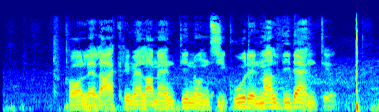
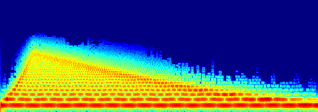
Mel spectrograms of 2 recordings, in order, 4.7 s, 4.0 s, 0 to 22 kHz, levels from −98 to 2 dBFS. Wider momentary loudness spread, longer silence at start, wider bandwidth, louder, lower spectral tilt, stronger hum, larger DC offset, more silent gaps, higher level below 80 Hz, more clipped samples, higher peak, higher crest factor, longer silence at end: first, 7 LU vs 1 LU; first, 0.15 s vs 0 s; first, 14 kHz vs 4.7 kHz; second, -29 LUFS vs -11 LUFS; second, -5 dB/octave vs -10.5 dB/octave; neither; neither; neither; first, -50 dBFS vs -58 dBFS; neither; second, -10 dBFS vs 0 dBFS; first, 20 dB vs 10 dB; about the same, 0 s vs 0 s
